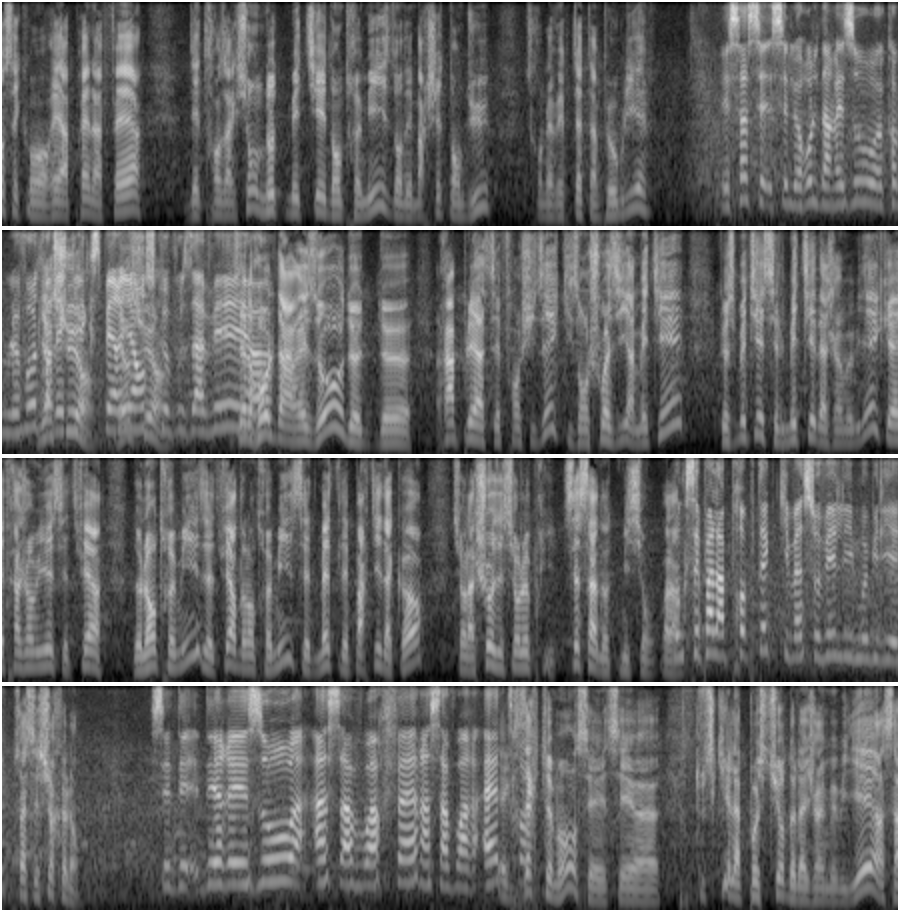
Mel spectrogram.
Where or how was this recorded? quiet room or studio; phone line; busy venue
busy venue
